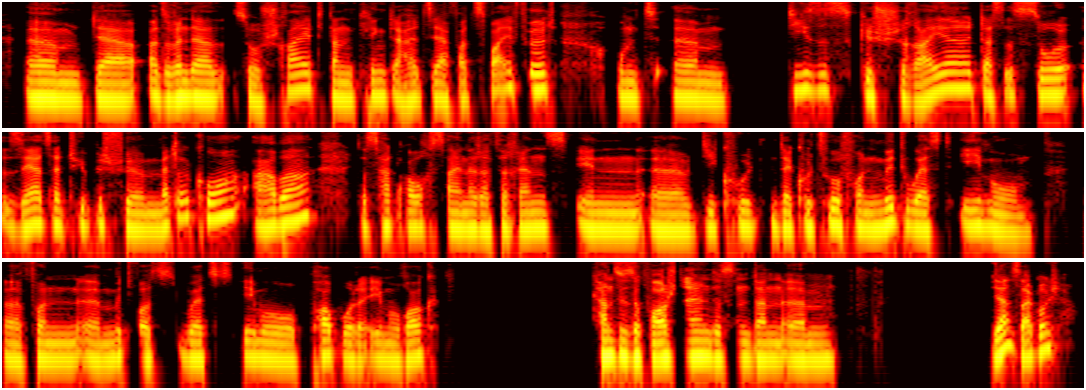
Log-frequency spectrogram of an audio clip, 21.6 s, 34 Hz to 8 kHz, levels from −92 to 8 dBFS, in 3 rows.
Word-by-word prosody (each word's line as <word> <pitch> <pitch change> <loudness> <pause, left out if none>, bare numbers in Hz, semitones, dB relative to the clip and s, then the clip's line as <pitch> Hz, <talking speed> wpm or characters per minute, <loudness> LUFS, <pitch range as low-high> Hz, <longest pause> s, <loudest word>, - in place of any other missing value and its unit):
Ähm, 125 -2 +3
der 120 -1 +3
also 125 -3 +1
wenn 130 +1 +5
der 130 -1 +3
so 115 -3 -3
schreit, 170 - -2
dann 120 -2 0
klingt 130 -1 -3
der 125 - -1
halt 120 0 -2
sehr 120 -3 -1
verzweifelt 180 - -1 0.4
und, 125 -2 -3
ähm, 125 -3 0 0.4
dieses 175 -1 -3
Geschreie, 140 +9 +1
das 140 -7 -2
ist 130 - -2
so 145 +1 +2
sehr, 135 +3 +1
sehr 140 -1 -2
typisch 140 +2 -5
für 120 -2 0
Metalcore, 195 - +1
aber 155 +9 +3 0.3
das 130 0 -5
hat 135 - -2
auch 125 -2 -1
seine 120 +3 +1
Referenz 120 +1 -1
in, 120 -3 +2
äh 115 -2 +1
die 120 +3 -4
Kult 130 +1 -3
der 125 -2 0
Kultur 135 +1 +1
von 125 -2 0
Midwest 135 -4 +1
Emo, 120 -7 0 0.4
äh, 115 -2 -1
von, 120 +2 -1
äh, 120 -2 -1
Midwost 120 -1 -3
West 125 0 -2
Emo 120 -5 0
Pop 135 -1 +1
oder 115 -1 0
Emo 120 -2 -1
Rock. 125 +3 0 1.0
Kannst 135 0 +5
du - - +6
dir - - 0
so 135 - +6
vorstellen, 130 +2 +4
das 125 -1 0
sind 125 -1 -4
dann, 120 -1 +2
ähm 115 -1 +1 1.1
Ja, 200 - +7
sag 195 - +2
ruhig. 175 +3 +1
125 Hz, 170 wpm, -24 LUFS, 120-135 Hz, 1.1 s, Ja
